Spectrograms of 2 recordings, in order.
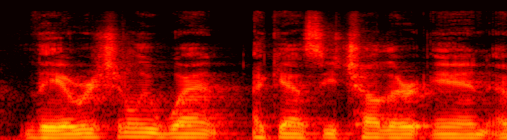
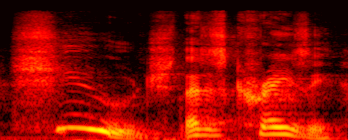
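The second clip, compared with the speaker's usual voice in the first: stunned; 8 semitones higher, slower than usual. Real, not acted. Stunned by the twist.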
